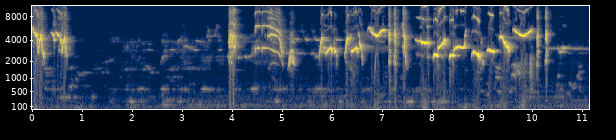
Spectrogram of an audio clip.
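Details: Kacer, or oriental magpie-robin, singing hard as a lure to stir up rival birds. A brief burst opens, then a pause, then loud, rapid, varied whistles, slurs and sharp chirps rising and falling without break.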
